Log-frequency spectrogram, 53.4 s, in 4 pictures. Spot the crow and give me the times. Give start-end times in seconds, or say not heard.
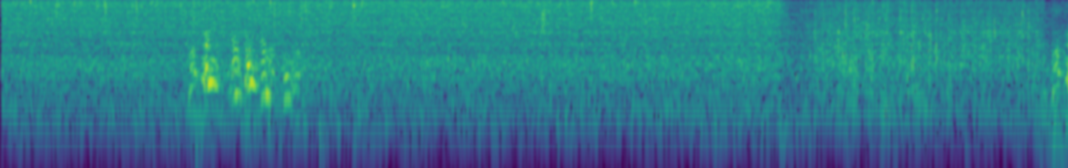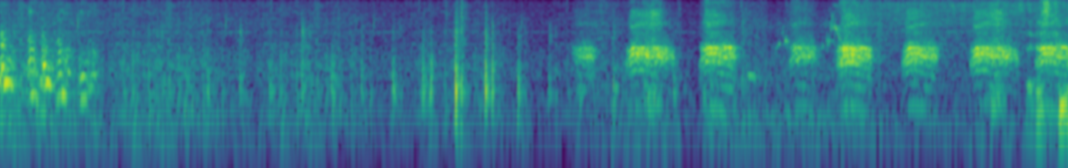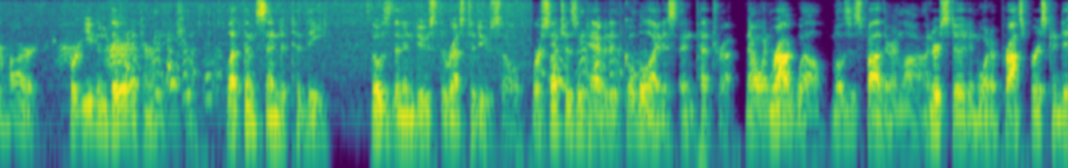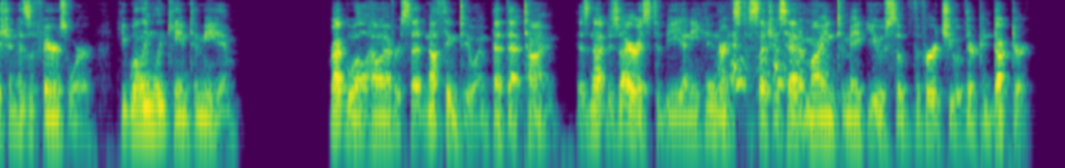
20.5-28.4.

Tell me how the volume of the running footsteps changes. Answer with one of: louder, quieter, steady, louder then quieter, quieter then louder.
louder then quieter.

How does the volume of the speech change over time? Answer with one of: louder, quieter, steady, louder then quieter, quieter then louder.
steady.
